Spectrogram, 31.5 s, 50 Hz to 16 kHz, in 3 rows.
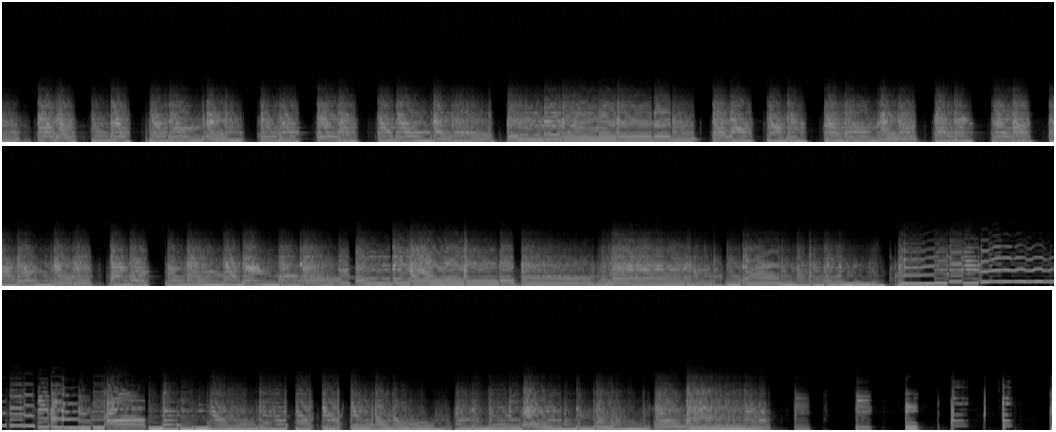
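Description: Gretsch G2622-P90 Streamliner electric guitar with FideliSonic 90 single-coil pickups, played through an amp. The first half is choppy rhythm chords broken by many short stops. In the second half come single-note lead lines with string bends and vibrato, and the playing stops about a second before the end.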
